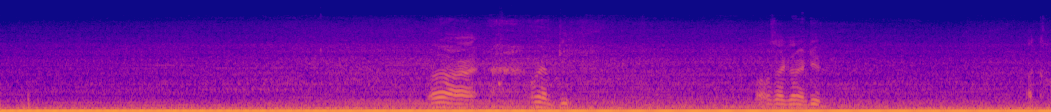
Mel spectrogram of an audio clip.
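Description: A diesel engine idling with a steady low drone. A voice comes in briefly about four seconds in and again near eight seconds.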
